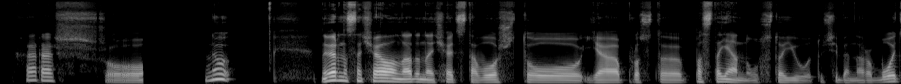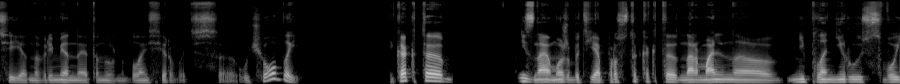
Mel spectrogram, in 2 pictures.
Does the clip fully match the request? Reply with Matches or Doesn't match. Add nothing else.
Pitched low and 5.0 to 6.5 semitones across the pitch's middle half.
Doesn't match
